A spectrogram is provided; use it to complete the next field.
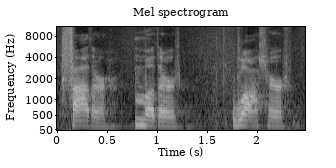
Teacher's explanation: But Irish, you've got to say, father, mother, water. The R is really strong.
